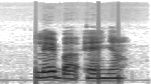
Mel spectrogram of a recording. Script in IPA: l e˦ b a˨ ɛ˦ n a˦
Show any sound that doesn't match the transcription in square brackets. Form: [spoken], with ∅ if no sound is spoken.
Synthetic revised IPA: l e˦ b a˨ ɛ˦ [ɲ] a˦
